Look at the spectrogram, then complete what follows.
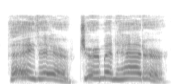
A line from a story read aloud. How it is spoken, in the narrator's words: bawling at the top of his voice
